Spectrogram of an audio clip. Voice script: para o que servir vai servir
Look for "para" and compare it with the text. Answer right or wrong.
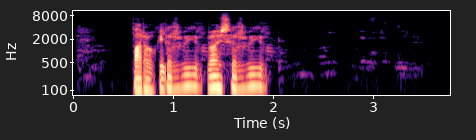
right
